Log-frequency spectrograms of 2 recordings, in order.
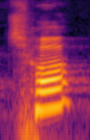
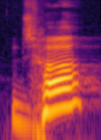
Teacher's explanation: झ दोस्तों तालव्य है महाप्राण भी है और घोष व्यंजन है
